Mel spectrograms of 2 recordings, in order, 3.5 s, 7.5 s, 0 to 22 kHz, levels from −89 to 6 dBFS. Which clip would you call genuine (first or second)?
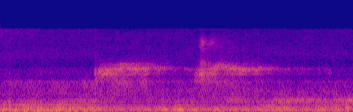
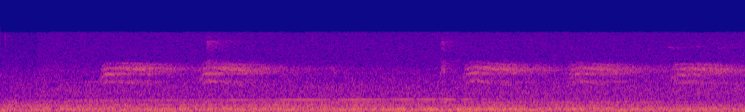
second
